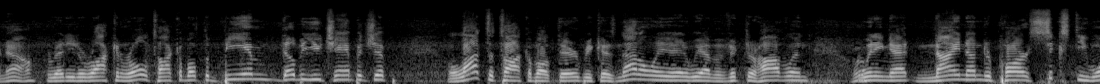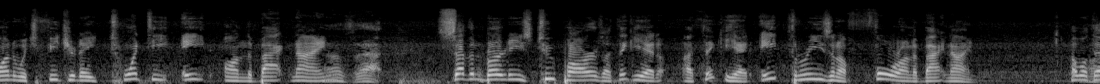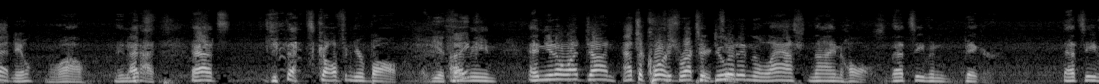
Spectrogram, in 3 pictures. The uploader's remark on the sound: LIVE from Terry Thompson Chevrolet!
